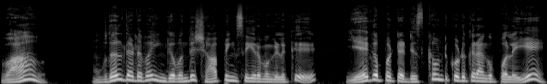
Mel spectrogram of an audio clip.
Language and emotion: Tamil, surprised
